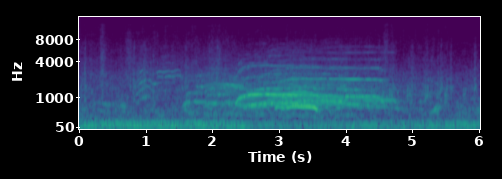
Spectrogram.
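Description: People in a crowd cheer and call out loudly.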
